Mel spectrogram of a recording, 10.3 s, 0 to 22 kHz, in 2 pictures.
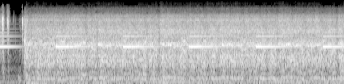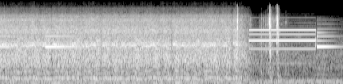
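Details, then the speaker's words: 2007 Ford Mustang V6, accident-totaled and being revived: long, steady crank with starter fluid sprayed, engine spits but never catches; fuel pump later heard working, owner suspected a bad fuel pump; cranks but won't start. "I think we're going to get it it it's wanting to start you hear it kind of spitting it's it's going to come give me a second"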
